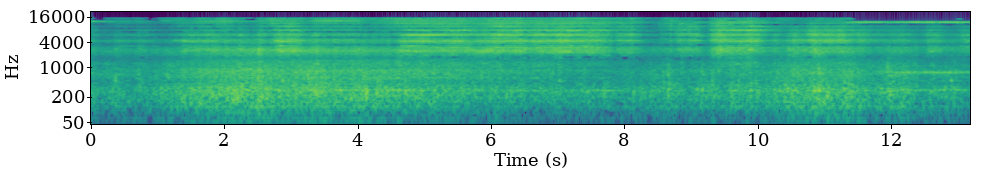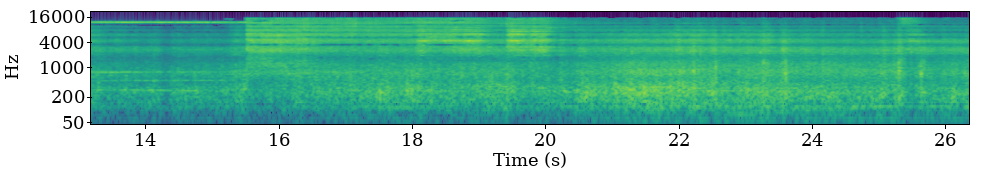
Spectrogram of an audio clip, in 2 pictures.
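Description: Rotem 2005-series electric multiple-unit train rolling past slowly as it arrives, a steady rumble of wheels on rail that swells and eases. A thin steady tone shows for a few seconds around the middle.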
